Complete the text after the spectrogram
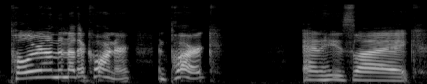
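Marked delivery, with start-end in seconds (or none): none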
